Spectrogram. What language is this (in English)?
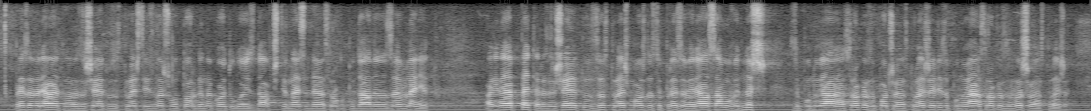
Bulgarian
